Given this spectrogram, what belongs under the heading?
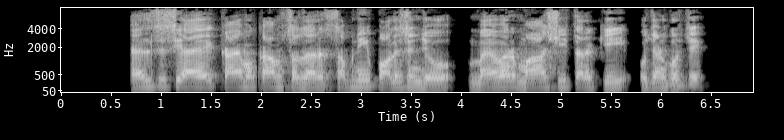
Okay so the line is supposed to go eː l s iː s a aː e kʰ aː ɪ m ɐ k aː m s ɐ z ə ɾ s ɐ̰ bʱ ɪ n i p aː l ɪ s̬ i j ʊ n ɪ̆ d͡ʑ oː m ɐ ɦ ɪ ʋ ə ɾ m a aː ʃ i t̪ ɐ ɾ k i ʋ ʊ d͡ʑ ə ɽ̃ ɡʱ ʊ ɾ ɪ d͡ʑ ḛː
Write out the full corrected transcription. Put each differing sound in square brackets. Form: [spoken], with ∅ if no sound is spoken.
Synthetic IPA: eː l s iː s [i] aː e [k] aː ɪ m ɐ k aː m s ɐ z ə ɾ s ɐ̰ bʱ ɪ n i p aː l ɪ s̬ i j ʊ n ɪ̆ d͡ʑ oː m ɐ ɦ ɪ ʋ ə ɾ m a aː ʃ i t̪ ɐ ɾ k i [∅] ʊ d͡ʑ ə ɽ̃ ɡʱ ʊ ɾ ɪ d͡ʑ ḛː

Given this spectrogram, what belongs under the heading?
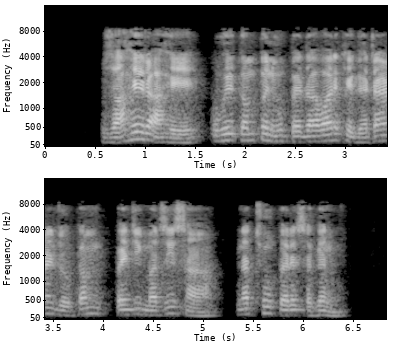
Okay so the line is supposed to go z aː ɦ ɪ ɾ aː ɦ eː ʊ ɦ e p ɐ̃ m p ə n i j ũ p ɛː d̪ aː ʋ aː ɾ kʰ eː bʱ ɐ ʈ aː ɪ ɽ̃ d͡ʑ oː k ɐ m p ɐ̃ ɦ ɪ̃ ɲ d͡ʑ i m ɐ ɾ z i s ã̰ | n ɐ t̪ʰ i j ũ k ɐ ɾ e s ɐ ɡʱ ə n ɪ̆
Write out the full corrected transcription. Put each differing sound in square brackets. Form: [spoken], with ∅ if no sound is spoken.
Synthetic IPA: z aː ɦ ɪ ɾ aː ɦ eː ʊ ɦ e [k] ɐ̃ m p ə n i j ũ p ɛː d̪ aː ʋ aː ɾ kʰ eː [ɡʱ] ɐ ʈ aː ɪ ɽ̃ d͡ʑ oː k ɐ m p ɐ̃ ɦ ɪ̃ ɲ d͡ʑ i m ɐ ɾ z i s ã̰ | n ɐ t̪ʰ i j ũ k ɐ ɾ e s ɐ ɡʱ ə n ɪ̆

